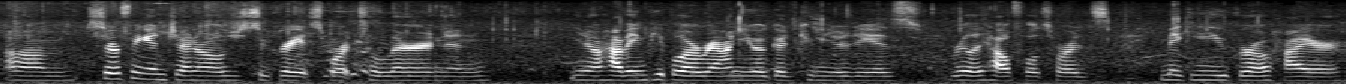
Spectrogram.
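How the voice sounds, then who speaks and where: A woman talks at a fairly quick pace, her medium-pitched voice monotone and flat. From Hawaii, Waikiki. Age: 20s. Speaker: surfer. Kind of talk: casual interview.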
